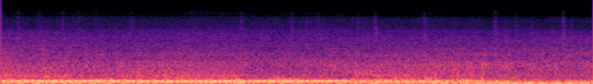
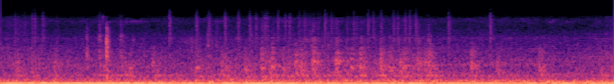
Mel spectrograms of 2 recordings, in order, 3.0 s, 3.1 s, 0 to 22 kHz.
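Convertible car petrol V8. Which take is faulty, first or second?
second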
